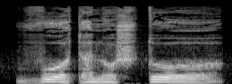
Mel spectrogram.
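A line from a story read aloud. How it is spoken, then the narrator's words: Drawling. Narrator (Russian): протянул Жихарь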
